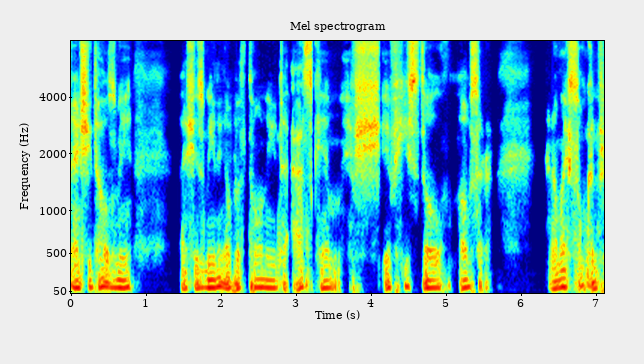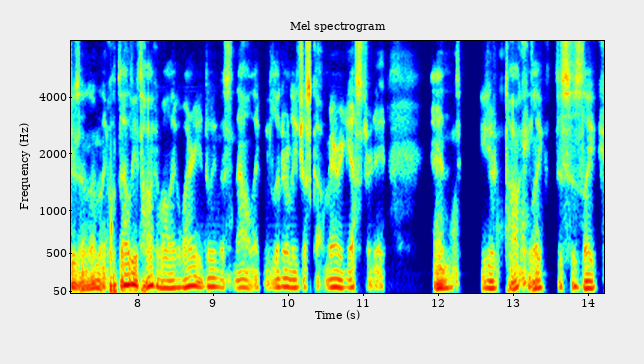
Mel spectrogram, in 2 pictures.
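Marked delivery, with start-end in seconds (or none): none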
